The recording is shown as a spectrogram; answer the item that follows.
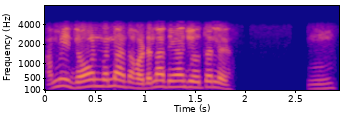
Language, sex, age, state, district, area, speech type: Goan Konkani, male, 30-45, Goa, Quepem, rural, conversation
